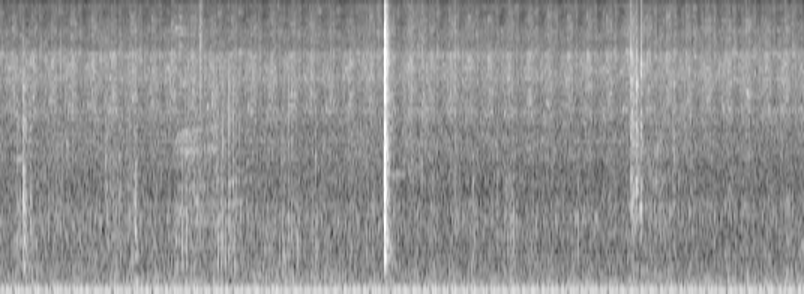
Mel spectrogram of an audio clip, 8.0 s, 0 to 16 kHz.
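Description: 1963 Chevrolet Impala SS's engine idling steadily, heard from inside the cabin, with a single sharp click about four seconds in.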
